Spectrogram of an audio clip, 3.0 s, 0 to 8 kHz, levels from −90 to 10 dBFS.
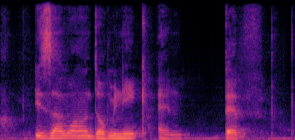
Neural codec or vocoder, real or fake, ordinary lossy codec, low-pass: codec, 16 kHz, 2 kbps, X-Codec, HuBERT features, trained on LibriSpeech; fake; none; none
